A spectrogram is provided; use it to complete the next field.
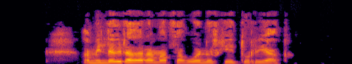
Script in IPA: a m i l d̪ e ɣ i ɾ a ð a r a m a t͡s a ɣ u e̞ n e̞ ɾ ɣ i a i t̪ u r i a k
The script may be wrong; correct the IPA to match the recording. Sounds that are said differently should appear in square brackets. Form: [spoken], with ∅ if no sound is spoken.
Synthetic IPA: a m i l d̪ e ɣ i ɾ a ð a [ɾ] a m a t͡s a ɣ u e̞ n e̞ ɾ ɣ i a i t̪ u r i a k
